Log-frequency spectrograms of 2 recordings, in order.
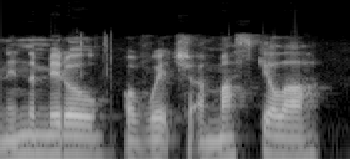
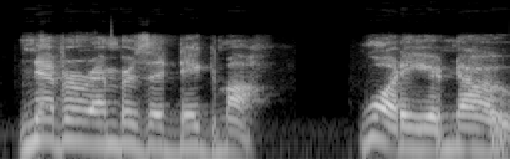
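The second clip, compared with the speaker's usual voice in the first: very raspy, really hoarse, raised voice; 8 semitones higher, 6 dB louder than usual. Running a game scene, voicing someone heard punching things, in a really hoarse voice. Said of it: "this really hoarse voice going".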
